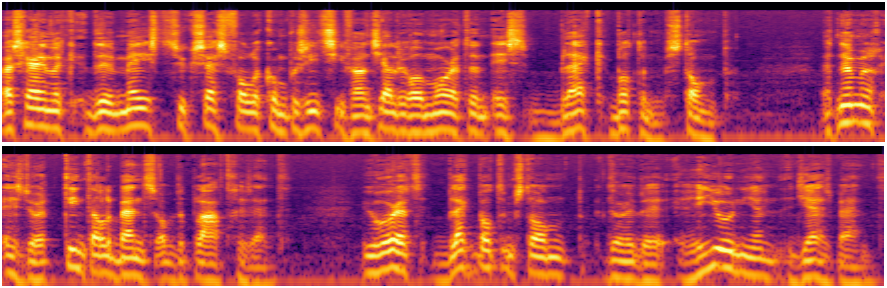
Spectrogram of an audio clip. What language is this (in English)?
Dutch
